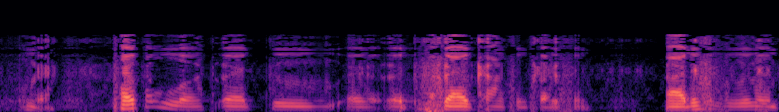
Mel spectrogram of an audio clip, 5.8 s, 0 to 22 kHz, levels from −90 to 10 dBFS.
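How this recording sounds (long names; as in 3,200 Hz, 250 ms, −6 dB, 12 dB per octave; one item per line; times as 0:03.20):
sample-and-hold tremolo 3 Hz, depth 80%
phaser sweep stages 8, 2.4 Hz, lowest notch 270–2,700 Hz
aliases and images of a low sample rate 3,300 Hz, jitter 0%
MP3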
